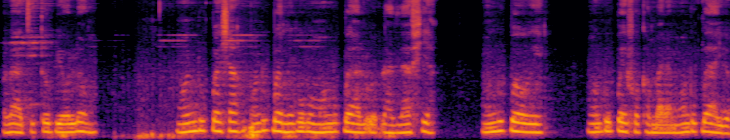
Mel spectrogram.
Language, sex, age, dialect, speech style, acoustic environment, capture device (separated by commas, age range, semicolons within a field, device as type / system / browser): Yoruba, female, 25-34, Nigeria - Ijebu, happy; focused, traffic; music; nature, mobile / Linux / Chrome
